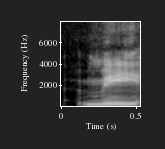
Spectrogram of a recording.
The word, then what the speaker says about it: mi: Me, M-I, it means I or me. Pronounced the same way. Me in English, me in Welsh, me.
